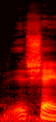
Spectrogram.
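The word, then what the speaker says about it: Shae: Well, it's because it's spelled different than, like Shea Stadium or whatever. It's flipped. It's AE instead of EA.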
